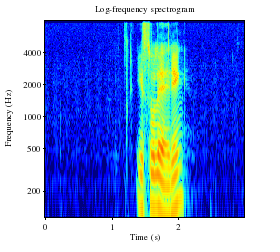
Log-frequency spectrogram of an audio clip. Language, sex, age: Norwegian, male, 36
